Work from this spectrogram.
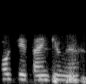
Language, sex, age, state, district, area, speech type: Tamil, female, 18-30, Tamil Nadu, Thanjavur, urban, conversation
